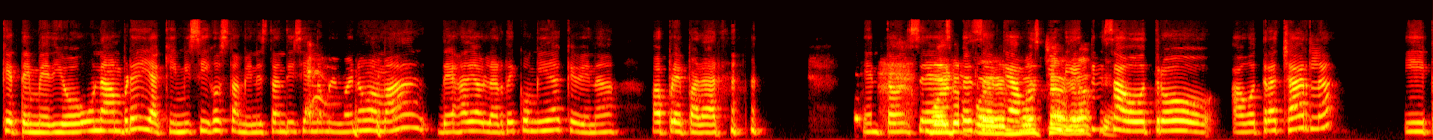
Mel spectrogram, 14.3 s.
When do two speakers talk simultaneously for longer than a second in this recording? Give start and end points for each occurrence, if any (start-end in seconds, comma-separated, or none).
9.2-11.2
